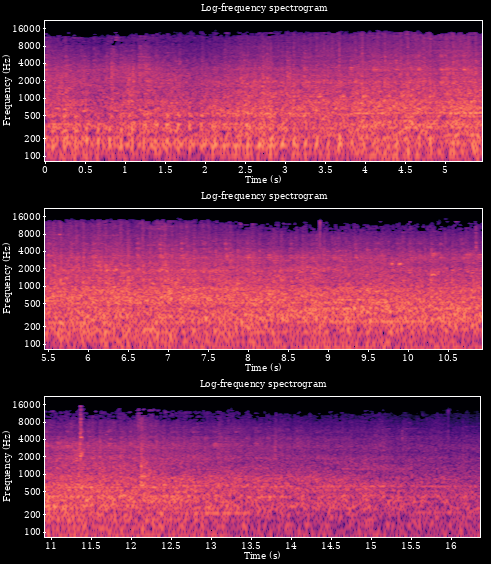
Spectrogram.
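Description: Railway coaches and a locomotive rolling past at close range during shunting, steel wheels clacking over the rail joints. The noise eases off over the last few seconds.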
